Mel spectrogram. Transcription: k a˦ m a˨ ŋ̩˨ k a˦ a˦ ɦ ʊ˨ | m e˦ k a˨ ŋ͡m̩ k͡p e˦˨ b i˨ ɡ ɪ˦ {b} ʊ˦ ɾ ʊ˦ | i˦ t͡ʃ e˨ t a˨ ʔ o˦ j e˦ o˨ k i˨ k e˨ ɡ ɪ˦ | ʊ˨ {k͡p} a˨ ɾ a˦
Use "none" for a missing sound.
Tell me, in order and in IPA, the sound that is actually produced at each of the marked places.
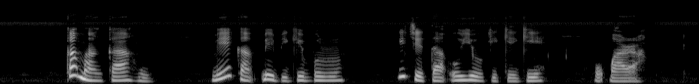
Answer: b, k͡p

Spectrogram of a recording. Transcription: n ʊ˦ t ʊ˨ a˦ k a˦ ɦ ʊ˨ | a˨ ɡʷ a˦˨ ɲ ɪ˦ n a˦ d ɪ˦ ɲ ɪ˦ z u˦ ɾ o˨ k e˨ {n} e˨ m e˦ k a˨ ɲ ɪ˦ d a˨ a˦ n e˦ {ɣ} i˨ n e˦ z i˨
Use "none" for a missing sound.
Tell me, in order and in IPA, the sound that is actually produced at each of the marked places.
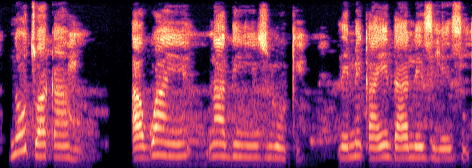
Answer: n, z

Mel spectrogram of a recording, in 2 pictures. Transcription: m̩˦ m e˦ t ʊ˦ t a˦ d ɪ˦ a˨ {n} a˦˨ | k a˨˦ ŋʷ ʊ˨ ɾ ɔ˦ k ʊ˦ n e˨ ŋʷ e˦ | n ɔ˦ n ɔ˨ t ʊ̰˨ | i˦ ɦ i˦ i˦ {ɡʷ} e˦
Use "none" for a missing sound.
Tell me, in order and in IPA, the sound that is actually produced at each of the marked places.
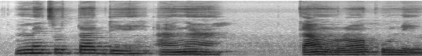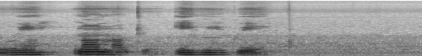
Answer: ŋ, ɡʷ

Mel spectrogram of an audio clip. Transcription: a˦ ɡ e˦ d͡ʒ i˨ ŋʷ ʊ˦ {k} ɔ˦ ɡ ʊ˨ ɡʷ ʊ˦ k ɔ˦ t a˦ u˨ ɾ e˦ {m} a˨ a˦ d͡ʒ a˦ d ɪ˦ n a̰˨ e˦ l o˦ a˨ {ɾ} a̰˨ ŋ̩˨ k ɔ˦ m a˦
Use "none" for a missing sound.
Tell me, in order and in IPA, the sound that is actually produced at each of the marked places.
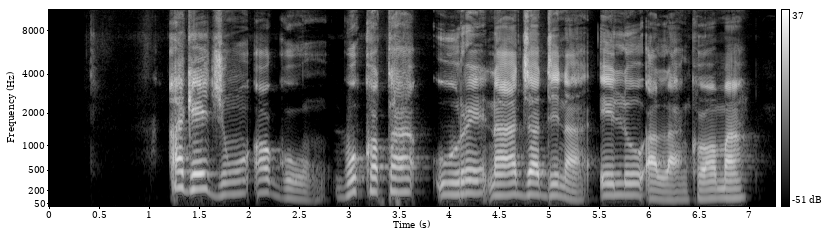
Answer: ʔ, n, l

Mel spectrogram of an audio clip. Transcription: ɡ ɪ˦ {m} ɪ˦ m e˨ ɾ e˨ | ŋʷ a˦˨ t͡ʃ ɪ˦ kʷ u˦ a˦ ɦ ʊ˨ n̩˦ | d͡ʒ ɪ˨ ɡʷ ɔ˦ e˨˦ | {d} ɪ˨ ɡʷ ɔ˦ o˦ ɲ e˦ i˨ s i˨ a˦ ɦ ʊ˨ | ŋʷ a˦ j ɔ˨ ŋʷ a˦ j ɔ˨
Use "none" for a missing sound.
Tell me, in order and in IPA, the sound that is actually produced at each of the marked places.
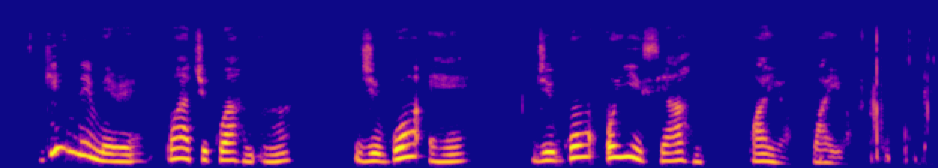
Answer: n, d͡ʒ

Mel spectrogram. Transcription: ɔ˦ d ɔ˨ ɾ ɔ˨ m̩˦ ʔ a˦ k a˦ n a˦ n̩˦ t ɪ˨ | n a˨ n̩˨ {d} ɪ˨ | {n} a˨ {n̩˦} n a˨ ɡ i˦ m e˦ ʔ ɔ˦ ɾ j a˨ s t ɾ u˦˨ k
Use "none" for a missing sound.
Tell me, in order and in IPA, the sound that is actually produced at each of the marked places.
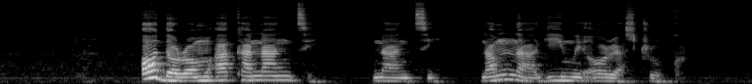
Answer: t, n, m̩˦

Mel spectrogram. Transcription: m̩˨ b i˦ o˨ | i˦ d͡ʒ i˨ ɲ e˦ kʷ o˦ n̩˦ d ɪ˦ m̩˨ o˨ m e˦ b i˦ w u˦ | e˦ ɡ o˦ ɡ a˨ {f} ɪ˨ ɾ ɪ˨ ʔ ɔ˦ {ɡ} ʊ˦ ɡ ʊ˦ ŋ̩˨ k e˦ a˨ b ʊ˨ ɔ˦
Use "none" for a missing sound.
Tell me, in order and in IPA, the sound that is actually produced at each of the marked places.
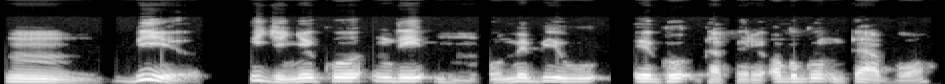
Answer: f, ɡ

